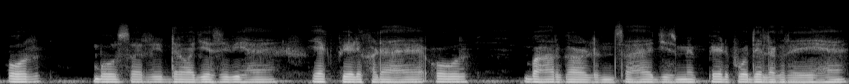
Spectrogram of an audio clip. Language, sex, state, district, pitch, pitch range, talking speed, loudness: Hindi, male, Uttar Pradesh, Saharanpur, 115 Hz, 115-125 Hz, 155 wpm, -18 LUFS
